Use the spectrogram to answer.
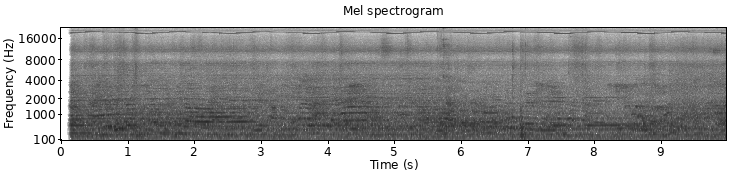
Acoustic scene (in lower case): cafe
